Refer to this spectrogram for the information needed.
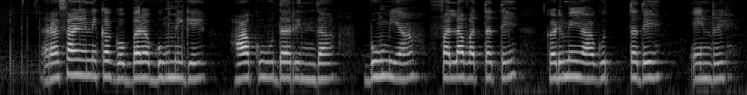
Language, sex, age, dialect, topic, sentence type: Kannada, female, 18-24, Central, agriculture, question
